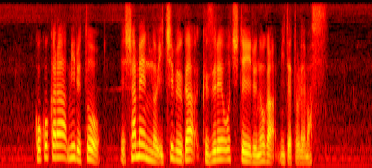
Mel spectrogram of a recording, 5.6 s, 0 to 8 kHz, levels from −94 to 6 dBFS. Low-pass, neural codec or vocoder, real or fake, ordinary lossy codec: 7.2 kHz; vocoder, 44.1 kHz, 128 mel bands every 256 samples, BigVGAN v2; fake; none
